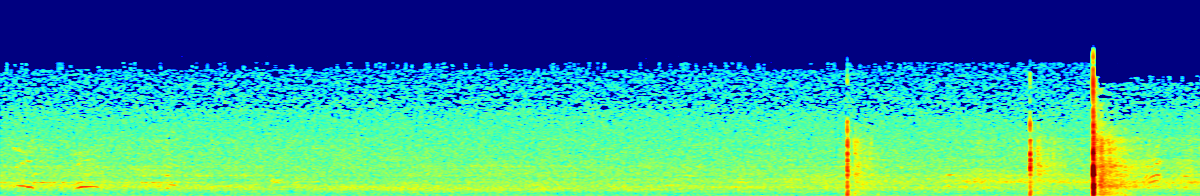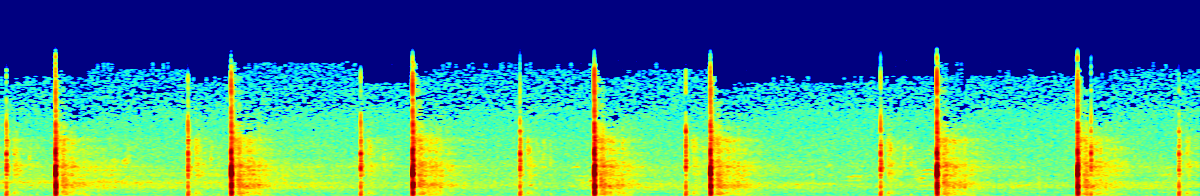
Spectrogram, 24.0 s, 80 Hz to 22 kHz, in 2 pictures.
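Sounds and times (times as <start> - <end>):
firework bangs with echo: 8.4 - 8.8, 10.2 - 19.8, 20.8 - 22.0, 22.7 - 24.0.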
